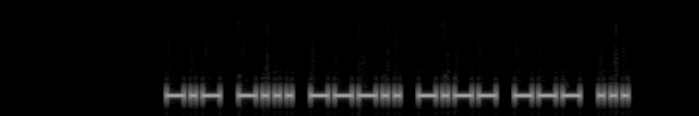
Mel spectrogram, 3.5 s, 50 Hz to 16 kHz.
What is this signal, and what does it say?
Morse code, heard as a keyed tone, about 39 wpm, 700 Hz. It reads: KB8YOS
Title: USA Call Signs - 6 Characters - Repeated 2x - 40wpm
